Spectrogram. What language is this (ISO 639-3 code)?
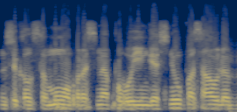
lit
